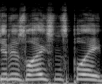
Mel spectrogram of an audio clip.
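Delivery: play-acted, very high, desperate yell. Retelling a street crash, quoting the cyclist calling out after the car left: retelling a yell for help. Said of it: "he's yelling for help".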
